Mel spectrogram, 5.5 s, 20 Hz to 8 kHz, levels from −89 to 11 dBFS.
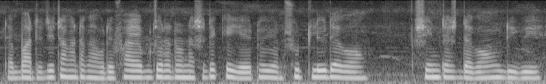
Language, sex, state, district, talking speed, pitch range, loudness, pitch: Chakma, female, Tripura, Unakoti, 155 wpm, 170-195 Hz, -14 LUFS, 185 Hz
